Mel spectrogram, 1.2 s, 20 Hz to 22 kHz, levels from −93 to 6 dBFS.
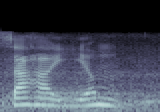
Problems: constant background noise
